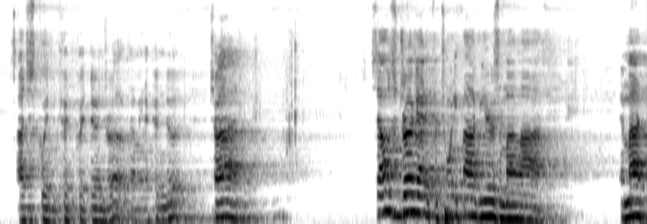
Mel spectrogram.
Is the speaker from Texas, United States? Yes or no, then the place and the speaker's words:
yes; Clyde, Texas, United States; So I grew up in Clyde, Texas, where I went to high school.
